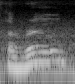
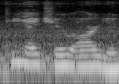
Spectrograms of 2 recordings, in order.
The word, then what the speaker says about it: Thuru: I apologize, and I sincerely mean it if I mispronounce this man's name. It's Thuru, T-H-U-R-U, Thuru.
